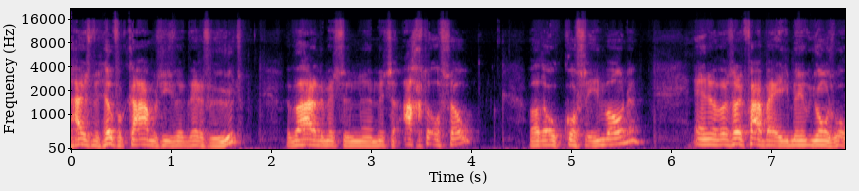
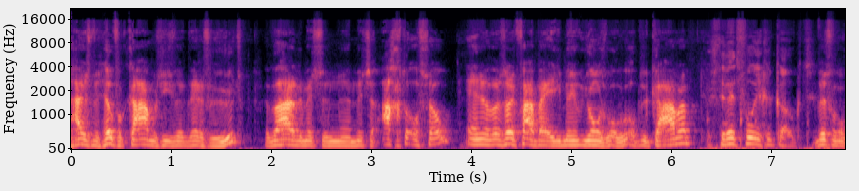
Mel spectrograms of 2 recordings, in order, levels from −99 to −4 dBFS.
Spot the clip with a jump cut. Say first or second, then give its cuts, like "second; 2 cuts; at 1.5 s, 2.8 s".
second; 2 cuts; at 1.8 s, 3.9 s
